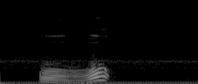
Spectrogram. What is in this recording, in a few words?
"wu", Chinese; five; number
